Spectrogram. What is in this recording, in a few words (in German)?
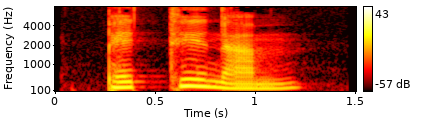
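"Vietnam", German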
